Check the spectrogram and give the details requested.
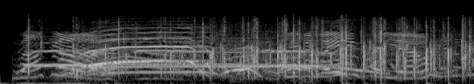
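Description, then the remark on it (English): Camp counselors cheer and shout excitedly together as campers get off a bus at a summer camp on Cape Cod, loud, their overlapping whoops and calls sustained throughout, with some scattered clapping mixed in. “Campers look wary as they get off the bus clutching a favorite pillow or backpack, and counselors cheer their arrival.”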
